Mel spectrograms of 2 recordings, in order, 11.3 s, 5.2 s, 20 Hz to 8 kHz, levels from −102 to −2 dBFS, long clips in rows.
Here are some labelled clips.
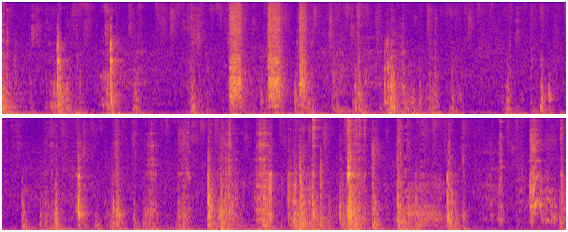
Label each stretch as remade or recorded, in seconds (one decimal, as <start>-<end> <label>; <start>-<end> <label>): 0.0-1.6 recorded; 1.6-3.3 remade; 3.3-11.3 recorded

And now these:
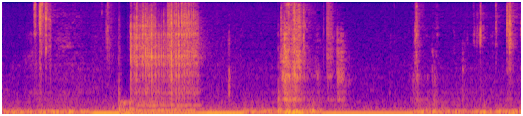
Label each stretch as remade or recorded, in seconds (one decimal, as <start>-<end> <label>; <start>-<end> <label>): 0.0-0.9 remade; 0.9-2.4 recorded; 2.4-3.2 remade; 3.2-4.1 recorded; 4.1-5.2 remade

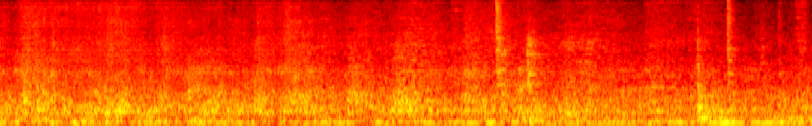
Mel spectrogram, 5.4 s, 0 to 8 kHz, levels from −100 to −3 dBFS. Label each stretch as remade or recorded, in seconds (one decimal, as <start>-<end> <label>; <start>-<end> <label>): 0.0-2.0 remade; 2.0-5.4 recorded

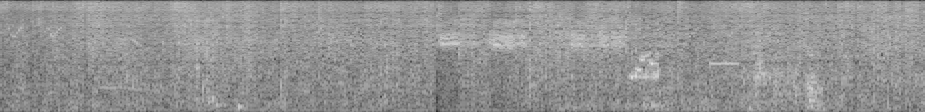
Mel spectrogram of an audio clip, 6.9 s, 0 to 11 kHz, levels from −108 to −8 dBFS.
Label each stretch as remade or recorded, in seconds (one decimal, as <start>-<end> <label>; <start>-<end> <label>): 0.0-0.9 recorded; 0.9-2.0 remade; 2.0-3.5 recorded; 3.5-4.8 remade; 4.8-5.4 recorded; 5.4-6.0 remade; 6.0-6.9 recorded

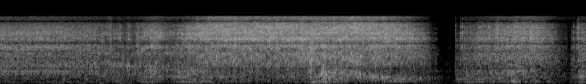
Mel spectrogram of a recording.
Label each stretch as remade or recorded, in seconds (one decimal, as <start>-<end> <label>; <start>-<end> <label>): 0.0-1.0 recorded; 1.0-4.5 remade; 4.5-5.9 recorded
